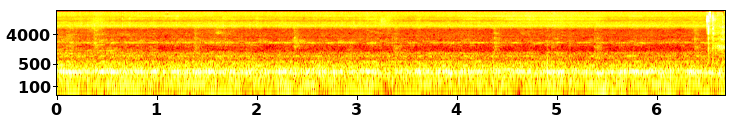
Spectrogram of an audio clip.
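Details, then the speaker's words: Mid-1980s Montgomery Ward Evergo 48" spinner ceiling fan, model 4E-3LW, on original solid-state control, likely run 24/7 for long periods: steady low rumble, faint hum, soft once-per-second pulse; worn bearing noise rather than motor noise. "so i take back what i said about having a motor noise that actually the motor isn't that loud it's more bearing noise than motor noise"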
